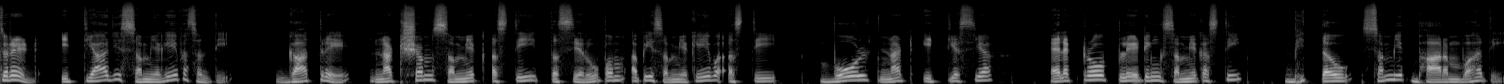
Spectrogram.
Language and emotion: Sanskrit, neutral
